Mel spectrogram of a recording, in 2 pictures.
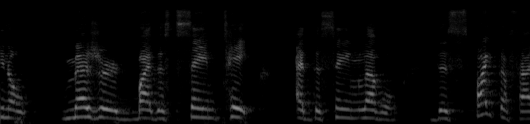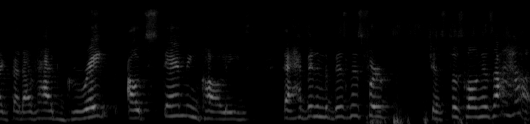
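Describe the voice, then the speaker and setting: With a Colombian accent, a woman speaks at a moderate pace in a high pitch, showing ordinary pitch variation. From Colombia, Cali. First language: Spanish. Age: 50s. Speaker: sports journalist. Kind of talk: interview.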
